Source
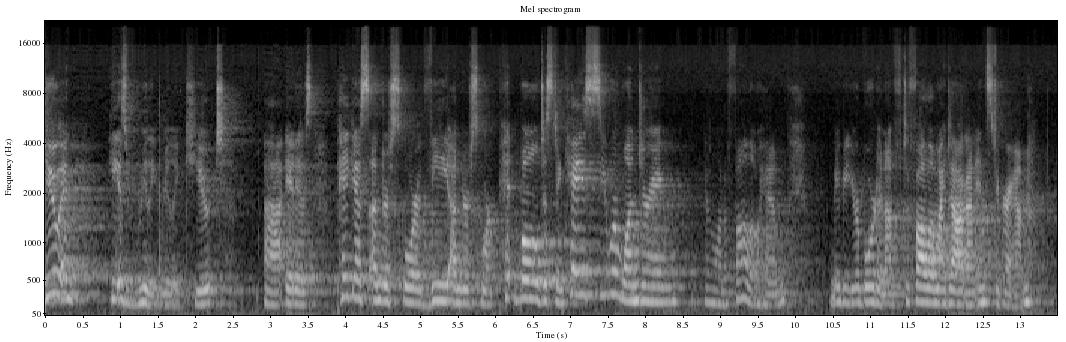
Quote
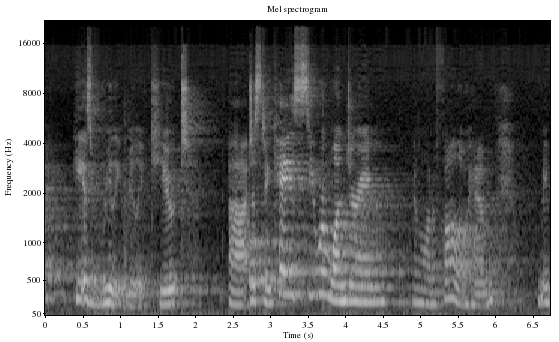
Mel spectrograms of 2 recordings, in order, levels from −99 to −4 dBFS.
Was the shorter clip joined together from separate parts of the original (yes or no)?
yes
